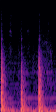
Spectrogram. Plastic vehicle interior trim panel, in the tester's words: c'est beaucoup de plastique vous entendez que ça résonne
